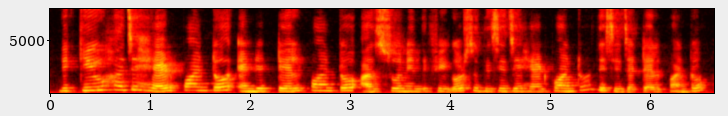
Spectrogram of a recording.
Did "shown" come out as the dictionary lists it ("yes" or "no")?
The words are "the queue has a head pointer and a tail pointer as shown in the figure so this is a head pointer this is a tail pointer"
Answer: no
